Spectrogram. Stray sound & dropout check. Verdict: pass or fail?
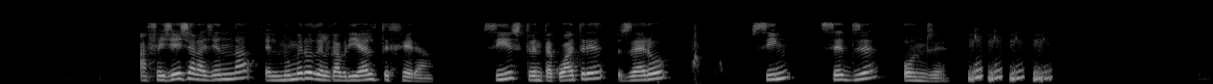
fail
